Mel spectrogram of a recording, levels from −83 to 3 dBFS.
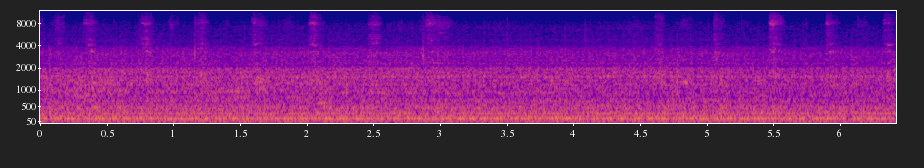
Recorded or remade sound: recorded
